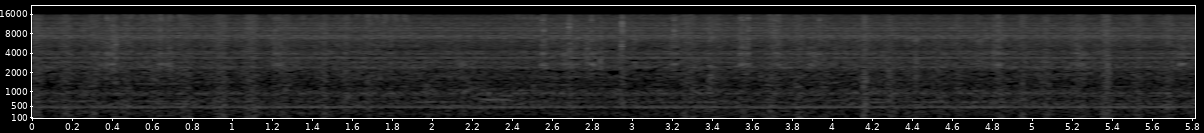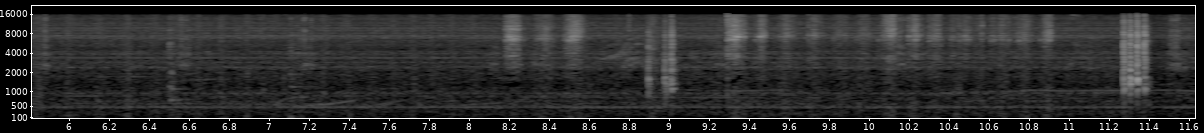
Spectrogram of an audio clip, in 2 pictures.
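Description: Straw broom sweeping small hard debris across a concrete floor, a soft steady brushing. From about eight seconds in come louder scraping and rattling clicks as the debris is swept into a dustpan.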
